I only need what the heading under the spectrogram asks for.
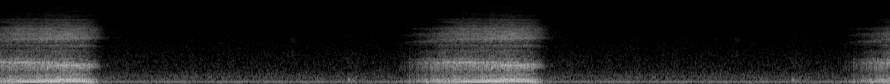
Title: Snoring sound…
